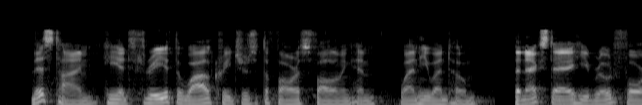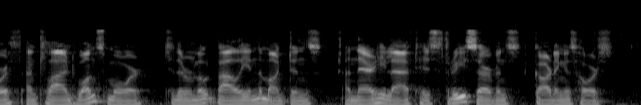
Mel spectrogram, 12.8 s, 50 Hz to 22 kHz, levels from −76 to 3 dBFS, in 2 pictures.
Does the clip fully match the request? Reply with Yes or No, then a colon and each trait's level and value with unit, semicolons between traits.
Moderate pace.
No: fast, 215 wpm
